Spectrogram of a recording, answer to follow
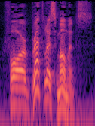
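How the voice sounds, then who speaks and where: A man's voice: mid-range voice, very animated, takes it slowly, breathy edge. A man reading a scripted mid-century radio commercial as the announcer. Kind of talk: 1950s radio advertisement read. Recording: muffled old radio recording.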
